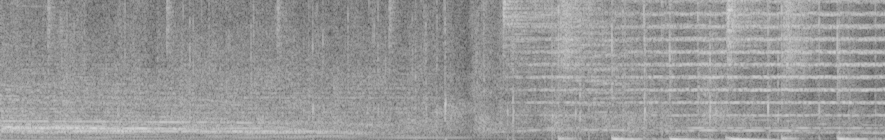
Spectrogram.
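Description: Walk-on music over studio-audience applause and cheering: a long falling swell fades out over the first two seconds, then a heavy drum beat kicks in a little after halfway.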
